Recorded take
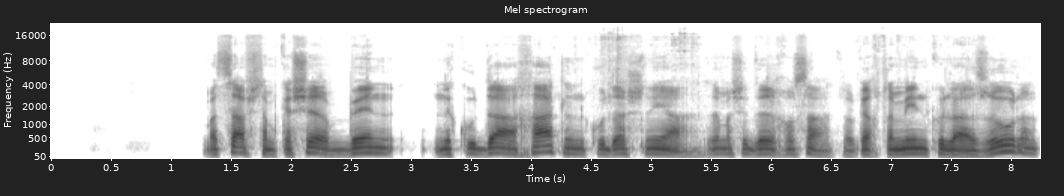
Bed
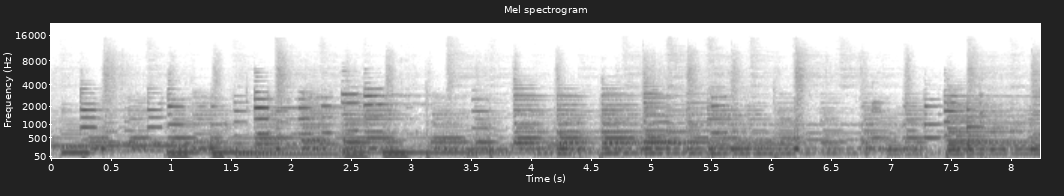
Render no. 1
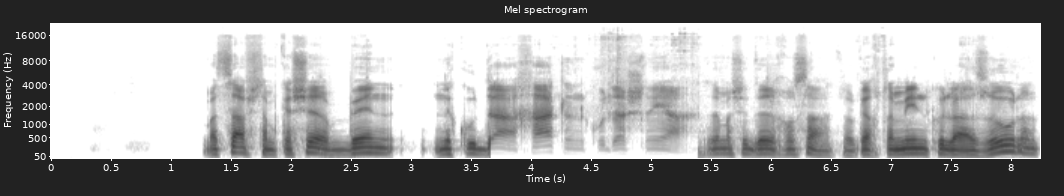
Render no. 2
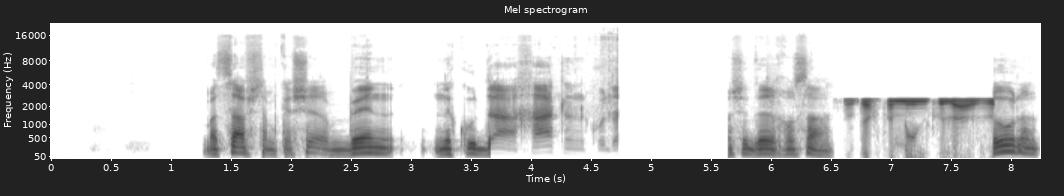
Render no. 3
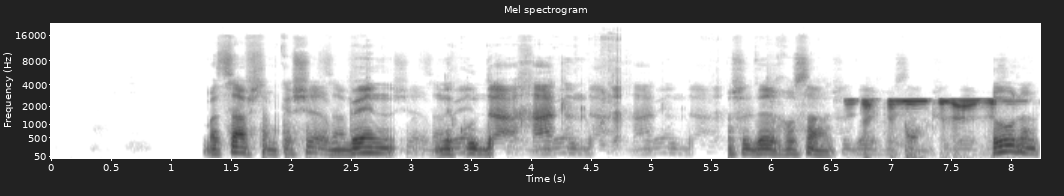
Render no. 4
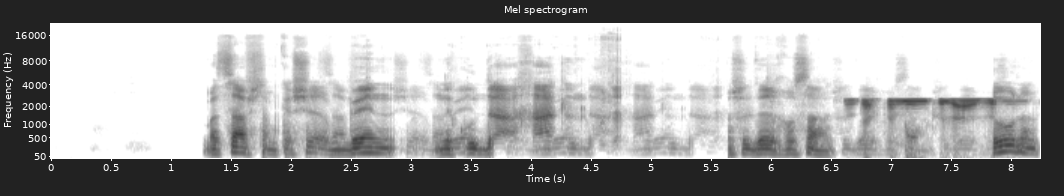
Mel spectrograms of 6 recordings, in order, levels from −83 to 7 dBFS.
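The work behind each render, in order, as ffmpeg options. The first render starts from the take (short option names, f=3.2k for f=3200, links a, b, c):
-filter_complex "[0:a]asettb=1/sr,asplit=3[a][b][c];[a]atrim=end=3.664[d];[b]atrim=start=3.66:end=5.4,asetpts=PTS-STARTPTS,afade=t=in:d=0.004:c=qsin,afade=t=out:st=1.736:d=0.004:c=qsin,highpass=f=1.6k:t=q:w=3.9[e];[c]atrim=start=5.396[f];[d][e]acrossfade=d=0.004:c1=hsin:c2=qsin[g];[g][f]acrossfade=d=0.004:c1=qsin:c2=hsin,asettb=1/sr,asplit=3[h][i][j];[h]atrim=end=7.034[k];[i]atrim=start=7.03:end=7.57,asetpts=PTS-STARTPTS,afade=t=in:d=0.004:c=qsin,afade=t=out:st=0.536:d=0.004:c=qsin,lowpass=f=3.2k:t=q:w=2.3[l];[j]atrim=start=7.566[m];[k][l]acrossfade=d=0.004:c1=hsin:c2=qsin[n];[n][m]acrossfade=d=0.004:c1=qsin:c2=hsin"
-filter_complex "[0:a]asettb=1/sr,asplit=3[a][b][c];[a]atrim=end=1.744[d];[b]atrim=start=1.74:end=2.37,asetpts=PTS-STARTPTS,afade=t=in:d=0.004:c=qsin,afade=t=out:st=0.626:d=0.004:c=qsin,acompressor=threshold=-25dB:ratio=6:attack=3.2:release=140:knee=1:detection=peak[e];[c]atrim=start=2.366[f];[d][e]acrossfade=d=0.004:c1=hsin:c2=qsin[g];[g][f]acrossfade=d=0.004:c1=qsin:c2=hsin,asettb=1/sr,asplit=3[h][i][j];[h]atrim=end=6.524[k];[i]atrim=start=6.52:end=7.86,asetpts=PTS-STARTPTS,afade=t=in:d=0.004:c=qsin,afade=t=out:st=1.336:d=0.004:c=qsin,lowpass=f=2.2k:t=q:w=0.5098,lowpass=f=2.2k:t=q:w=0.6013,lowpass=f=2.2k:t=q:w=0.9,lowpass=f=2.2k:t=q:w=2.563,afreqshift=-2600[l];[j]atrim=start=7.856[m];[k][l]acrossfade=d=0.004:c1=hsin:c2=qsin[n];[n][m]acrossfade=d=0.004:c1=qsin:c2=hsin,asplit=3[o][p][q];[o]atrim=end=4.73,asetpts=PTS-STARTPTS,afade=t=out:st=4.726:d=0.004:c=hsin[r];[p]atrim=start=4.73:end=5.65,asetpts=PTS-STARTPTS,volume=0[s];[q]atrim=start=5.65,asetpts=PTS-STARTPTS,afade=t=in:d=0.004:c=hsin[t];[r][s][t]concat=n=3:v=0:a=1"
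-filter_complex "[0:a]asplit=2[a][b];[b]adelay=23,volume=-8dB[c];[a][c]amix=inputs=2:normalize=0,aecho=1:1:835|1670|2505|3340:0.126|0.0567|0.0255|0.0115"
-af "volume=-1dB"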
